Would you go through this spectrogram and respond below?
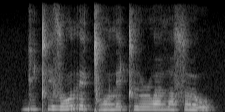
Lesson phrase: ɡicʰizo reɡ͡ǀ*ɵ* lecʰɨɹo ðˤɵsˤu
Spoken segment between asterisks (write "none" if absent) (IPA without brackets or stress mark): o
